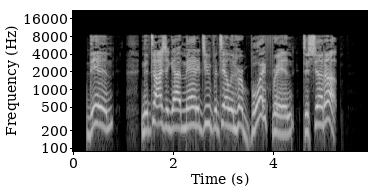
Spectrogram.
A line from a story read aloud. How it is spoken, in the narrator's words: Khalil says, laughing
